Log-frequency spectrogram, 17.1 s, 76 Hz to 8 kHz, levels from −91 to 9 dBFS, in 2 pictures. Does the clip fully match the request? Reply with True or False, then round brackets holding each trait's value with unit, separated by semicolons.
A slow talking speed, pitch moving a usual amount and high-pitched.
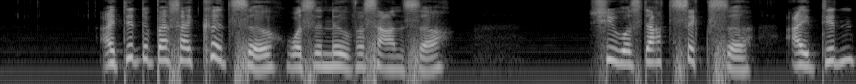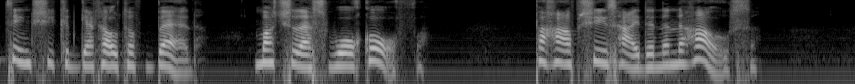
True (125 wpm; 4.6 semitones; 220 Hz)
